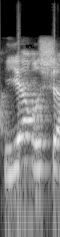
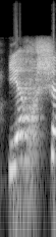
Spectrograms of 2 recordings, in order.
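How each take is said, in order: First: "यख्श" as "yagh-sha" with voiced gh; kh turned ghayn. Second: "यख्श" with a long voiceless kh; correct airy kh. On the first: Teacher repeats the error for learners, "यख्श" with gh. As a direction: hold the breath, turning kh in "यख्श" to gh. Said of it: "खो की आवाज गाइन में बदल जाएगी". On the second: Teacher repeats the contrast for learners, "यख्श" with airy kh. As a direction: release air through the kh in "यख्श". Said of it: "सांस को रोक दिया". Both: Shown as a demonstration.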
